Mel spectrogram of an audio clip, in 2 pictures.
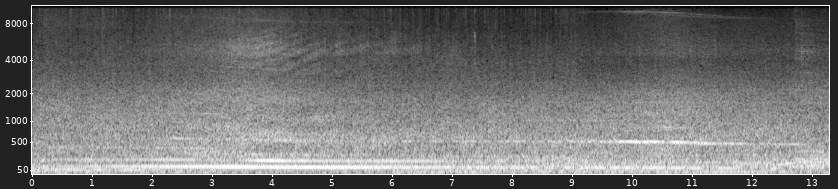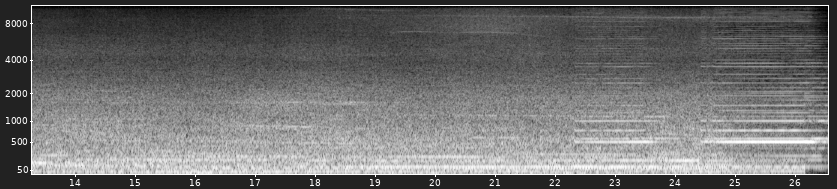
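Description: Steady road and engine noise of highway traffic heard from a moving car, with a low rumble throughout. A vehicle horn sounds, with a long pitched blast near the end.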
